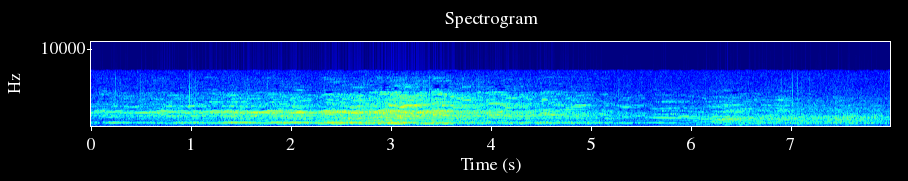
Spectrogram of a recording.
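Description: A bee buzzes steadily for the whole stretch, its droning hum swelling slightly in the middle before easing off, with no voices present.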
